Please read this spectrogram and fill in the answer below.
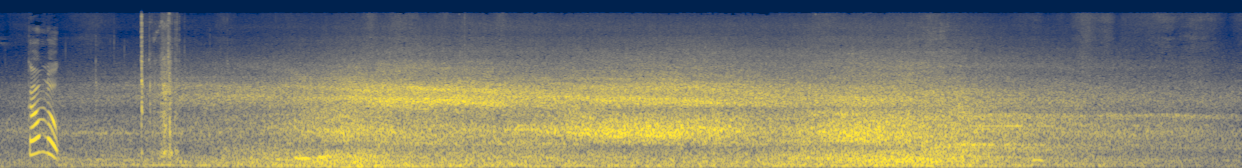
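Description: A car driving past: a steady rush of road and engine noise that builds up over a few seconds, is loudest through the middle, and fades away near the end.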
